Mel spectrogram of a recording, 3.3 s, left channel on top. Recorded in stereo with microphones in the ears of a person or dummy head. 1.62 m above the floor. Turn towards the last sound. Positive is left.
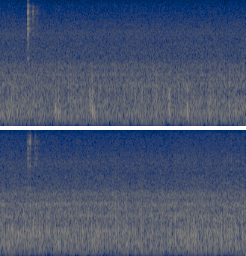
turn(degrees=45)  # may be behind; listen again after turning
